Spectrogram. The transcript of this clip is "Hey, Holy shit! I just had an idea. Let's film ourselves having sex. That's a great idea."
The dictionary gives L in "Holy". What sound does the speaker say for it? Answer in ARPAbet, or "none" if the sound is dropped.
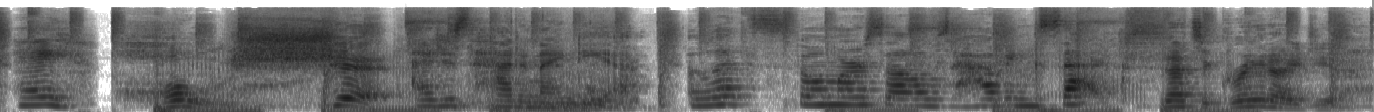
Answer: none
